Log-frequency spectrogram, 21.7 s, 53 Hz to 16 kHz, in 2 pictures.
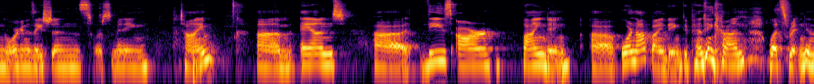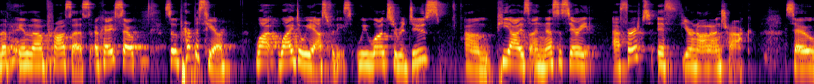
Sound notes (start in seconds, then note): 11.0 laughter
